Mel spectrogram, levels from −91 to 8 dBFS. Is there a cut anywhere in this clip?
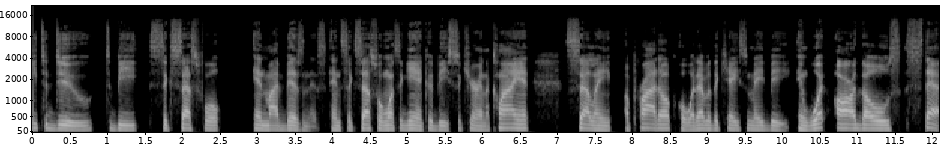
yes; 1 cut; at 10.1 s

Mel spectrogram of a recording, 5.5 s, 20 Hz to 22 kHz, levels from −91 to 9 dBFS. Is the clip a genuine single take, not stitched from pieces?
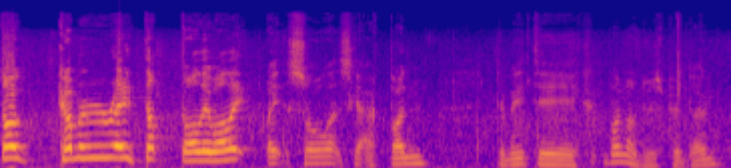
yes; 0 cuts

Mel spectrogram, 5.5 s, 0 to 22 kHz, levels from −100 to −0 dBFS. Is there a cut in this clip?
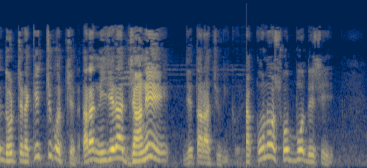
yes; 2 cuts; at 1.1 s, 3.6 s

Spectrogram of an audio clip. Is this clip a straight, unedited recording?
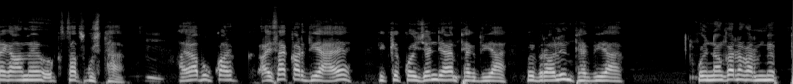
yes; 0 cuts

